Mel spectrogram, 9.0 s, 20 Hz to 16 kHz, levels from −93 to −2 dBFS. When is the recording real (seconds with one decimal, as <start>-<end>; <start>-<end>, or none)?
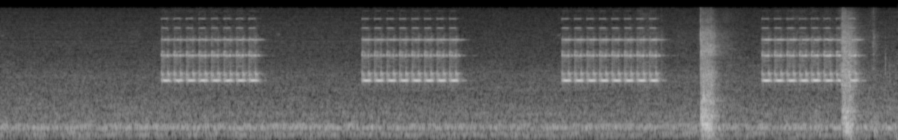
3.6-8.1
